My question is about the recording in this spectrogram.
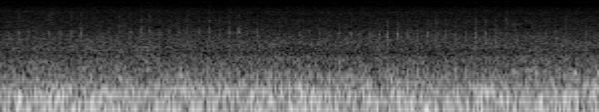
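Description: Steady low rumble of wind on the microphone mixed with city traffic noise, picked up while moving along a street.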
